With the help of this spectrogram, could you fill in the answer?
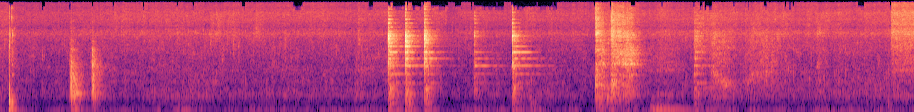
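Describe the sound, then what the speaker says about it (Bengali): Ghee going into a pan for a vegetarian squash dish, followed by sharp metallic clinks and scrapes of a utensil against the pan in scattered bursts, with a soft sizzle between them, close up, no talking. "এখানে আমি ঘি দিয়ে দিচ্ছি।"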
